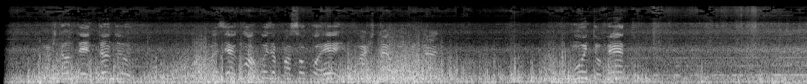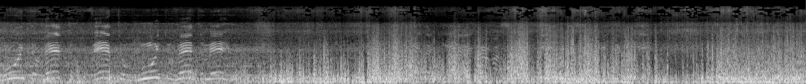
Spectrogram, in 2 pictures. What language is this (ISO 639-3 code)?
por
